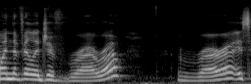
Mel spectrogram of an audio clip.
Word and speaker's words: Røra: Røra is how you say it.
